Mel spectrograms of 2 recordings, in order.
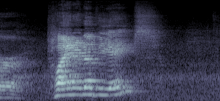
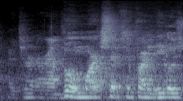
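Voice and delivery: normal talking voice

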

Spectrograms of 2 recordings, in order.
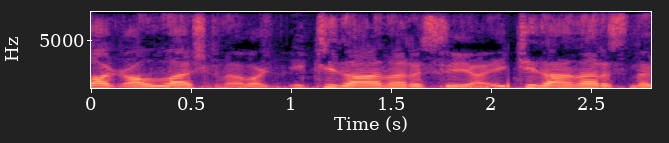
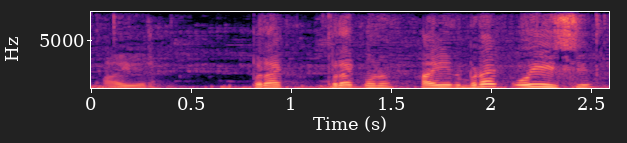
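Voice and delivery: ordinary talk, nothing marked

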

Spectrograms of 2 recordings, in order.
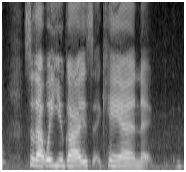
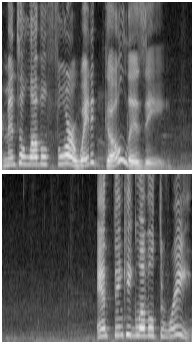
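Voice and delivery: ordinary talk

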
